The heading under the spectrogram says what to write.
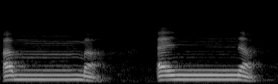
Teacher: Bunyi dia mesti keluar dari pangkal hidung. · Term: dengung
